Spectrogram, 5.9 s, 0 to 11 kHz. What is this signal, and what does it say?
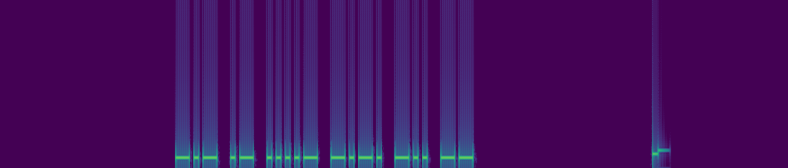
Morse code, heard as a keyed tone, about 34 wpm, 700 Hz. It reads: KA4CDM
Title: USA Call Signs Repeated 2x 35wpm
